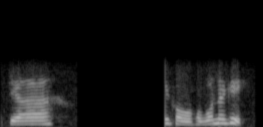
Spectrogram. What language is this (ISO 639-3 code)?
asm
